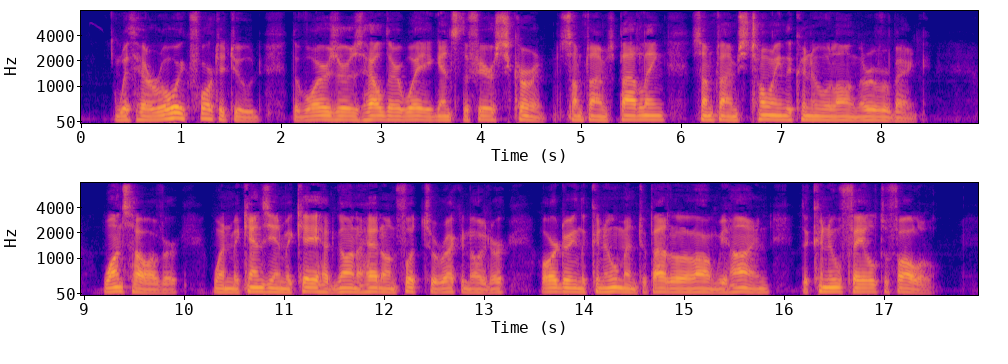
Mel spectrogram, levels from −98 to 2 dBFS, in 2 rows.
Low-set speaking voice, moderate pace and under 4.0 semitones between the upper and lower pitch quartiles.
Yes: very low, 95 Hz; average, 155 wpm; narrow, 2.4 semitones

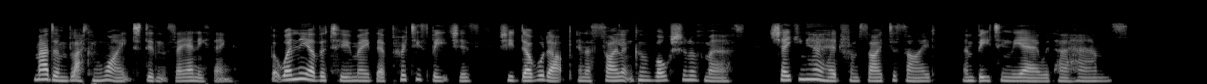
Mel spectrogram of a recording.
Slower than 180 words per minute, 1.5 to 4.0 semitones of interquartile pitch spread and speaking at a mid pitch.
No: average, 195 wpm; average, 3.4 semitones; medium, 170 Hz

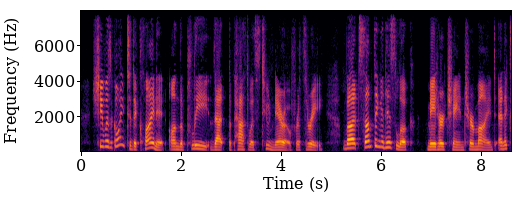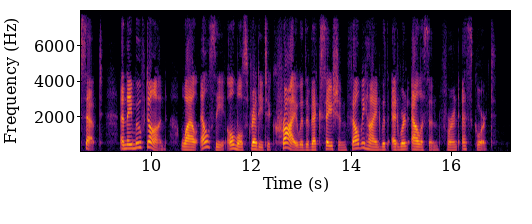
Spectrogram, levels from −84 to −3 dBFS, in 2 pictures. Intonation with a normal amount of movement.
No: wide, 8.1 semitones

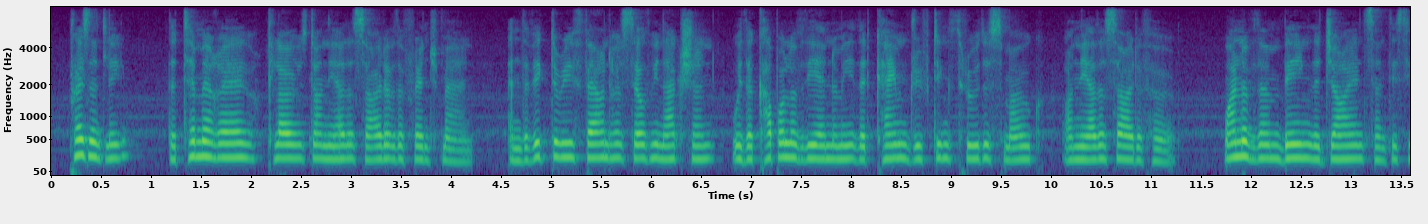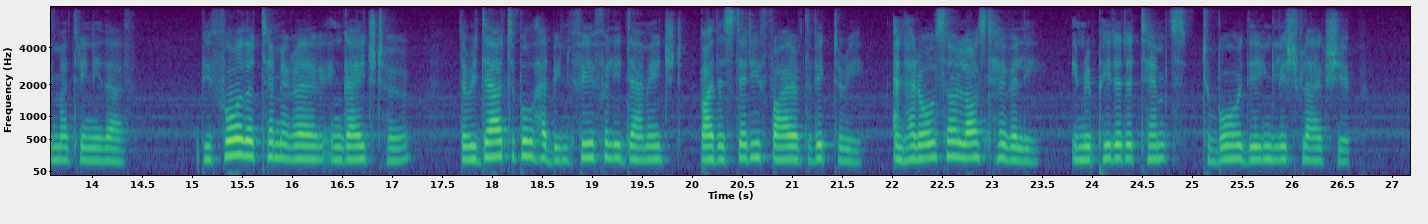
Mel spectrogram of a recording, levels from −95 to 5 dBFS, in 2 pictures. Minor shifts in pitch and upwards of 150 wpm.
Yes: narrow, 1.7 semitones; average, 165 wpm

